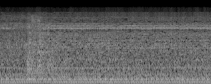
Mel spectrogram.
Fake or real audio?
real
